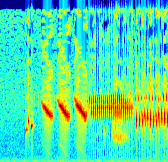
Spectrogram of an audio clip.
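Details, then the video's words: Canary singing as a lesson for training canaries: short high chirps, three clear downslurred whistles, then a rapid shimmering high trill that breaks into evenly pulsed notes. "Kanarya ötüşü- Kanarya dersi-kanarya coşturma"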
